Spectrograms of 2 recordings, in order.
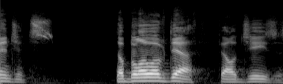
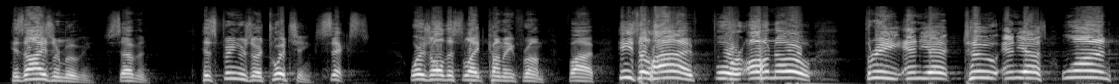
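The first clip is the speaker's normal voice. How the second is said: rising to a much higher, louder climax; building excitement; 8 semitones higher, 10 dB louder than usual. Acted. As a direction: build it till it bursts.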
